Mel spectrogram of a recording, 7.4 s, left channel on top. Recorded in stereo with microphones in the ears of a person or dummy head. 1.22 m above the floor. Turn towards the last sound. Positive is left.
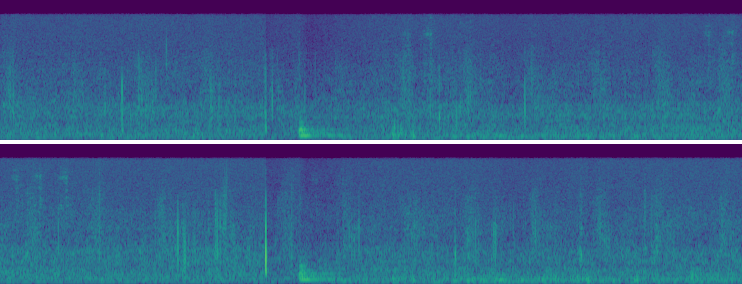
turn(degrees=65)  # may be behind; listen again after turning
